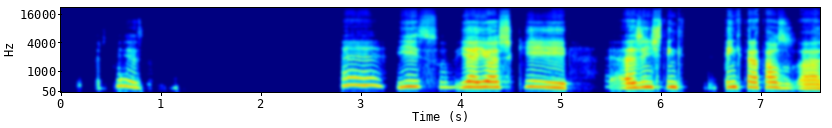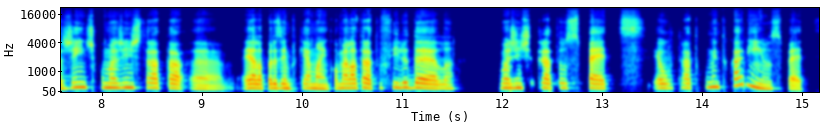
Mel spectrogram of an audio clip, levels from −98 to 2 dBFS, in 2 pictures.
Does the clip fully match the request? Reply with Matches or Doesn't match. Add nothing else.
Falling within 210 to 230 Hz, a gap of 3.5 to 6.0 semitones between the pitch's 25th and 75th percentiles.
Matches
